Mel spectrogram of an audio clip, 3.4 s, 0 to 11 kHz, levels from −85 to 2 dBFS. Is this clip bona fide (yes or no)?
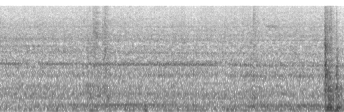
no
